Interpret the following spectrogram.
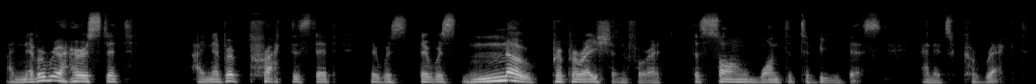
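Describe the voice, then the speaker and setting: A musician answering interview questions bluntly over a laptop microphone, with plenty of fillers. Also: male voice, lowish voice, measured pace, a little mellow, husky, no room sound, studio quality. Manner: blunt and defiant, with many fillers. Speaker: musician guest. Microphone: laptop microphone on a call.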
